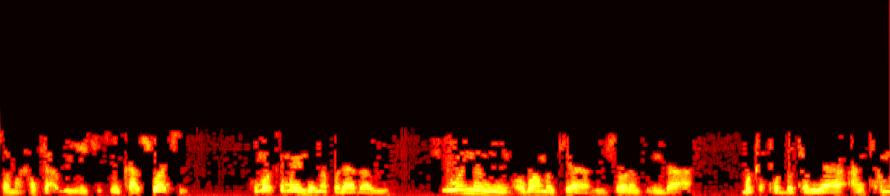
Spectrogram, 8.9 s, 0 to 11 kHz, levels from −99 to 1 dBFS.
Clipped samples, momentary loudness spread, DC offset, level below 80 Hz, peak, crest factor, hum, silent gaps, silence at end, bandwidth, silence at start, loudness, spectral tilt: under 0.1%; 10 LU; under 0.1%; -70 dBFS; 0 dBFS; 18 dB; none; none; 0 s; 3.7 kHz; 0 s; -20 LUFS; -11 dB/octave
